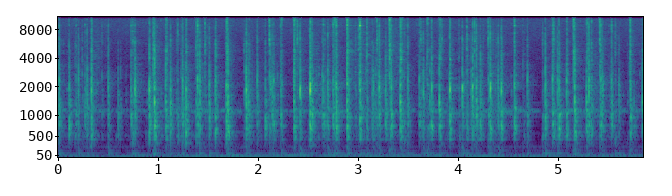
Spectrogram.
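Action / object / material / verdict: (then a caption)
tap / plastic mechanical keyboard with Alps switches / plastic / none. A cream Apple M0110A keyboard with a hollow plastic case and Alps SKCC mechanical switches sits on a wooden desk while the fingertips of both hands touch-type continuously across its keys. Rapid, crisp plastic clacks with very short ring pour out in an uneven stream, centred in the upper midrange, over a faint steady low hum.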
